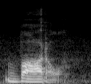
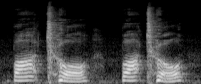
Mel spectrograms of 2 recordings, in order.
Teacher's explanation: pronunciation you can hear that I said bottle because I'm American I use something called the flap t or the tap t where to make the T sound your tongue just goes up and down but no air comes out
